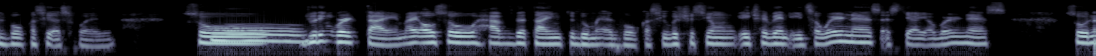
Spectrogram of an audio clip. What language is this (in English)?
Filipino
